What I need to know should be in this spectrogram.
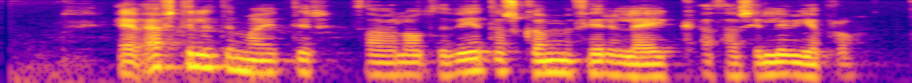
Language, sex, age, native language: Icelandic, male, 30-39, Icelandic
